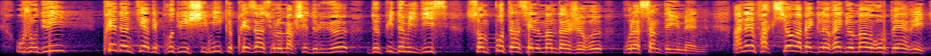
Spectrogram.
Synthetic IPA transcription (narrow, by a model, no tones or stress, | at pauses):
oʒuʁd̪ɥi | pχɛd̪ɛ̃t̪jɛʁd̪epχɔd̪ɥiʃimikpχezɑ̃syʁləmaʁʃed̪əlyød̪əpɥid̪əmild̪isːɔ̃pɔt̪ɑ̃sjɛlmɑ̃d̪ɑ̃ʒəʁø | puʁlasɑ̃t̪eymɛnɑ̃nɛ̃fχaksjɔ̃avɛkləʁɛɡləmɑ̃øʁɔpeɛ̃ʁit̪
